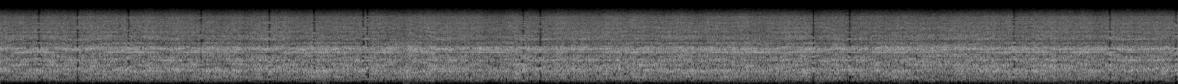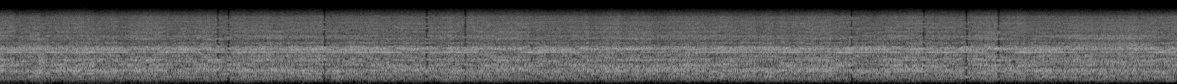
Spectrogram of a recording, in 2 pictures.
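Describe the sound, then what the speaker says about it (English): A steady, loud rush of blowing air continues without pause, a constant hiss of a hot-air tool running close by. "quickly dry it with a hairdryer or heat gun"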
